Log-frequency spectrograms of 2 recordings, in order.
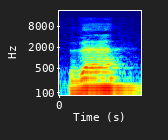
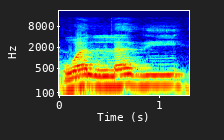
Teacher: pangkal lidah sampai ke tengah lidah itu tidak naik ke langit-langit sehingga tidak menimbulkan suara ketebalan dia tipis saja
